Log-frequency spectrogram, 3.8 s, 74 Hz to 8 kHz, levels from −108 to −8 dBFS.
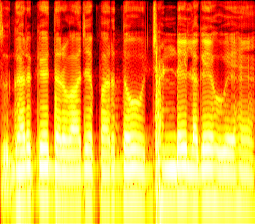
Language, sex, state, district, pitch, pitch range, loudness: Hindi, male, Arunachal Pradesh, Lower Dibang Valley, 115 Hz, 110-115 Hz, -13 LUFS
